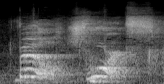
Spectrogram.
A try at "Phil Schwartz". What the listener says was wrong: Phil, it sounded like you said Bill Schwartz. Phil Schwartz, ladies and gentlemen.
